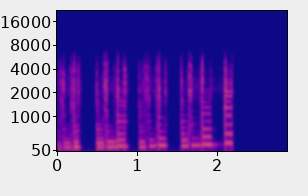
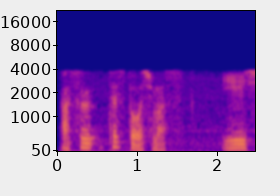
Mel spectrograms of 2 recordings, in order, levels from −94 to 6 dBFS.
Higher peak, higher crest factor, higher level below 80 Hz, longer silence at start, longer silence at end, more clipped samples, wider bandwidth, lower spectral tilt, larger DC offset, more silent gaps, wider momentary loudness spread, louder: second, -18 dBFS vs -14 dBFS; first, 30 dB vs 20 dB; second, -72 dBFS vs -56 dBFS; about the same, 0 s vs 0.05 s; first, 0.65 s vs 0 s; neither; first, 7.2 kHz vs 4 kHz; second, -3.5 dB/octave vs -5 dB/octave; neither; neither; second, 4 LU vs 11 LU; second, -46 LUFS vs -33 LUFS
